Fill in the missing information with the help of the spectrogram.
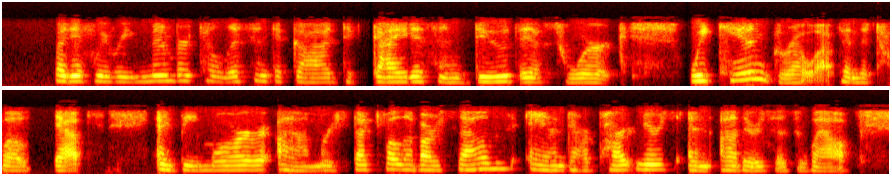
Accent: Montana, United States; Okay, I am from Montana, and this is the only second time I've spoken, so a little nervous.

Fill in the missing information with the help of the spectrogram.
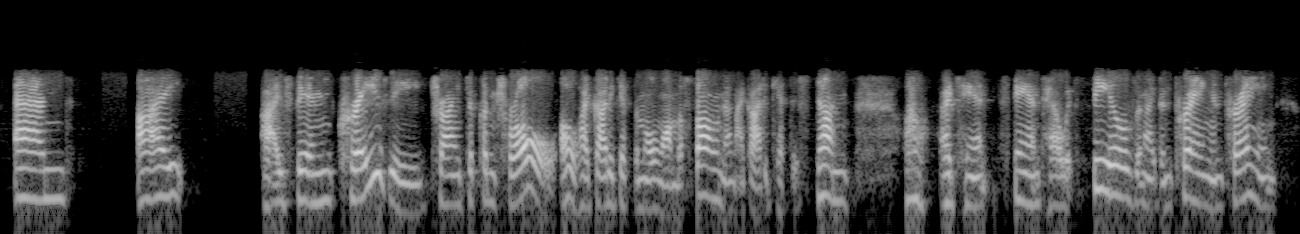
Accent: Massachusetts, United States; I'm from Massachusetts.

